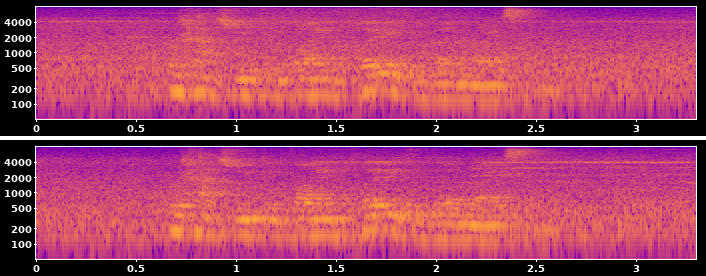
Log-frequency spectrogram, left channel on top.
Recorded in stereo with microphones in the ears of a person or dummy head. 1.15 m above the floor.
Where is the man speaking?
75° left (ahead or behind), 5 m.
